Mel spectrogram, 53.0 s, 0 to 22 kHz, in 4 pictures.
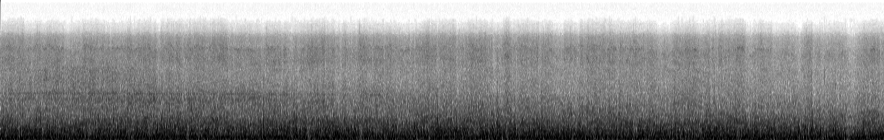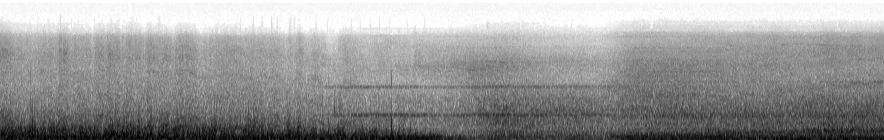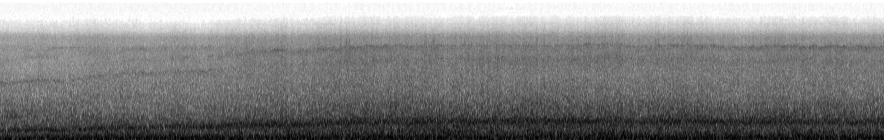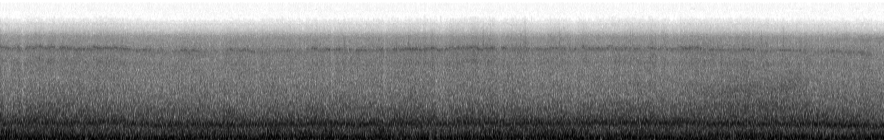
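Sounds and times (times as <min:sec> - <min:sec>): vehicle engine and road rumble: 0:00.0 - 0:35.9.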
